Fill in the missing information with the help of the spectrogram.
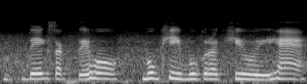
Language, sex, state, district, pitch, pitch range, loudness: Hindi, female, Haryana, Jhajjar, 250 Hz, 240-260 Hz, -13 LUFS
